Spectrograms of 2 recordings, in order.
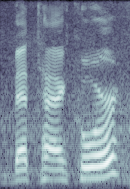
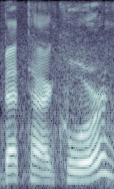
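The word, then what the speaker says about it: Betancourt: about it Beth hacker it's the French name essentially from what I can tell and I would pronounce it bet tank or she's a professor of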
